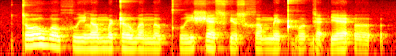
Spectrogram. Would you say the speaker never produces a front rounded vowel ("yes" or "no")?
yes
